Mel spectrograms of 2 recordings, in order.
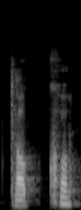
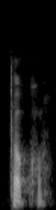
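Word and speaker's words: tokko: of any Oromo word Toko it is not taco it is Toko so I Stay deep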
